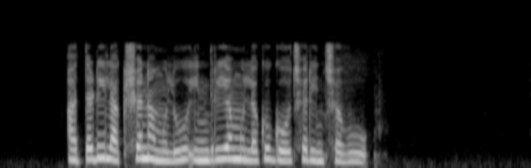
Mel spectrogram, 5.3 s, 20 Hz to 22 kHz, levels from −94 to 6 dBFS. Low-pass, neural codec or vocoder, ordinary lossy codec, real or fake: 7.2 kHz; none; none; real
